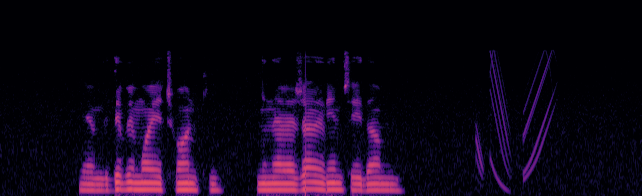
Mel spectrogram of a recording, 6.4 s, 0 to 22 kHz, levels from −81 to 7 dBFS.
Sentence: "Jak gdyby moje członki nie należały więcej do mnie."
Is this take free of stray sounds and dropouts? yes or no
no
